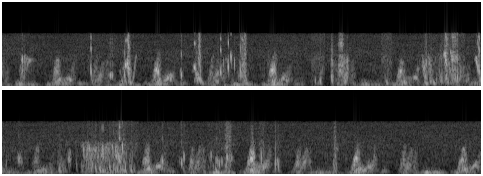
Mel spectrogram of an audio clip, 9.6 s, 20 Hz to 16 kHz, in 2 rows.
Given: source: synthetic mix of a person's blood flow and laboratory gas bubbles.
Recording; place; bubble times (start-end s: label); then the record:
Doppler ultrasound of blood flow; precordium
0.16-0.33 s: bubbles
0.85-0.93 s: bubbles
1.05-1.15 s: bubbles
1.18-1.35 s: bubbles
1.77-1.83 s: bubbles
1.89-2.06 s: bubbles
2.12-2.48 s: bubbles
3.10-3.23 s: bubbles
3.28-3.48 s: bubbles
3.80-3.90 s: bubbles
4.17-4.63 s: bubbles
4.71-4.84 s: bubbles
4.94-5.02 s: bubbles
5.34-5.49 s: bubbles
5.52-6.16 s: bubbles
6.37-6.46 s: bubbles
6.56-6.65 s: bubbles
6.84-7.12 s: bubbles
7.36-7.45 s: bubbles
7.50-7.60 s: bubbles
8.09-8.16 s: bubbles
From the record:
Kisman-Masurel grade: 232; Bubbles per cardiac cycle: several, 3 to 8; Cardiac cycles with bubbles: 50 to 99%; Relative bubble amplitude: moderate (0.250 to 0.450); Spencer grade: 3 (all of the cardiac periods contain showers or single bubble signals, but not dominating or overriding the cardiac motion signals); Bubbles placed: only in the low amplitude regions of the cardiac cycle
